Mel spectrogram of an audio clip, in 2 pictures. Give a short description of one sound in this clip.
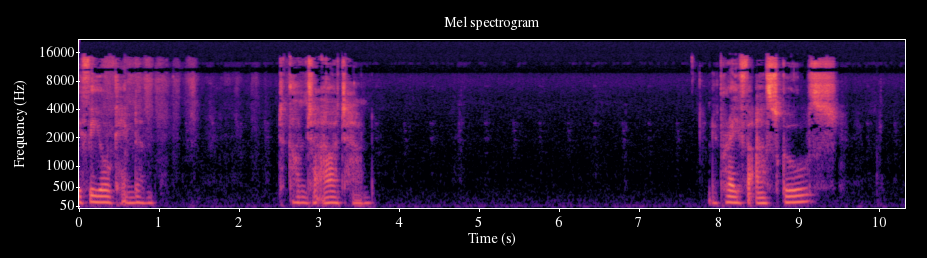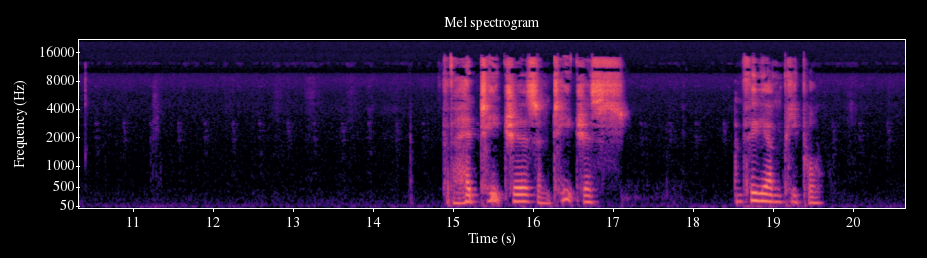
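An elderly woman speaks calmly in short phrases, close to a microphone, with pauses between them.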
